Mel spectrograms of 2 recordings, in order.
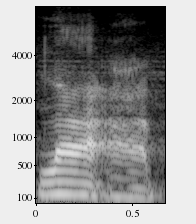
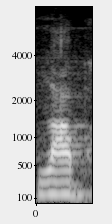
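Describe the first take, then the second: First: It has a throaty ain sound in the middle. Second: It has no throaty sound in the middle. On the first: The speaker calls it right. "আইন এখানে চলে আসতেছে" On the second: The speaker calls it wrong. "লাভ হবে না"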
